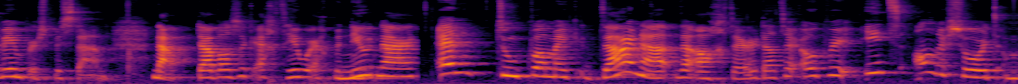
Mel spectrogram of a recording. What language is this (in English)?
Dutch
